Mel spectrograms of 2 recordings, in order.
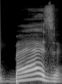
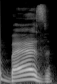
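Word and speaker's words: badge: बी ए डी जी ई बैज। क्या पढ़ेंगे? बैज।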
